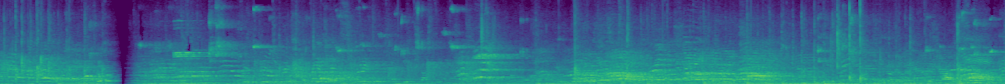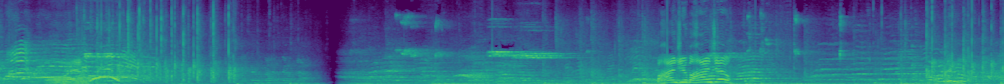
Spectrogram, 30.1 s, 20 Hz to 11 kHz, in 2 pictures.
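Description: Basketball game sound on a hardwood gym court: the ball bouncing, with players and spectators calling out across the gym. The sound drops out abruptly twice, about 2 seconds in and again about 20 seconds in.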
